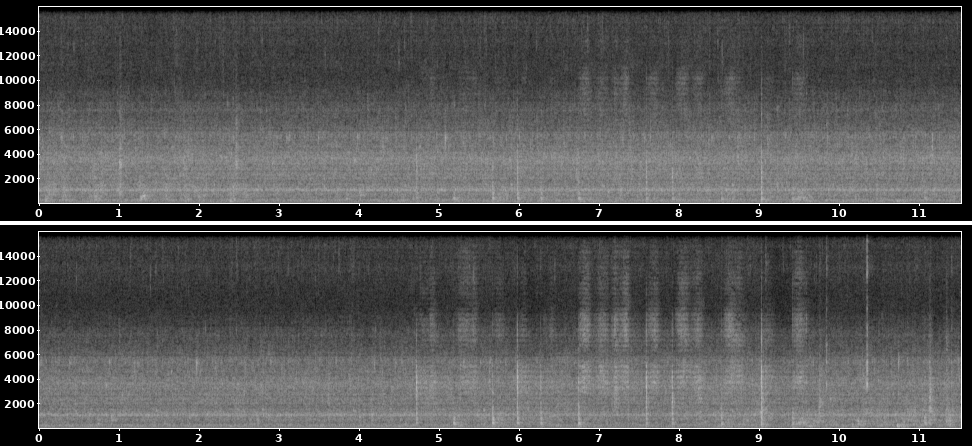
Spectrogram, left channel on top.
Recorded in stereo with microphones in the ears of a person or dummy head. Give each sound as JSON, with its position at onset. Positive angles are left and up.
{"t": 4.7, "sound": "writing", "side_deg": -40, "distance_m": 1.8}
